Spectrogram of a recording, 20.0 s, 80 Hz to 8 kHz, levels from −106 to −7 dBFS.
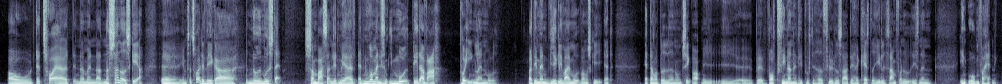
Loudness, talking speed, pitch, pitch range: -20 LUFS, 240 wpm, 125 Hz, 115-140 Hz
